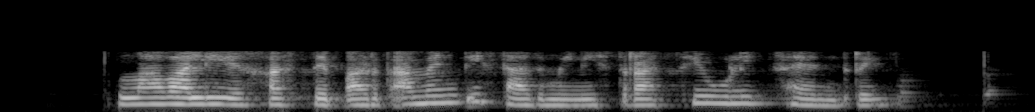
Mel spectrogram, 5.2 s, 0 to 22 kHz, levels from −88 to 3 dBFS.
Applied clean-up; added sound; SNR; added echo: neural mask model DeepFilterNet 3.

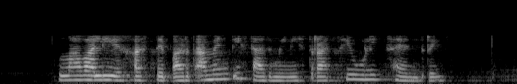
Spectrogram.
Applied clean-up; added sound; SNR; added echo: neural separator model SepFormer DNS4.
